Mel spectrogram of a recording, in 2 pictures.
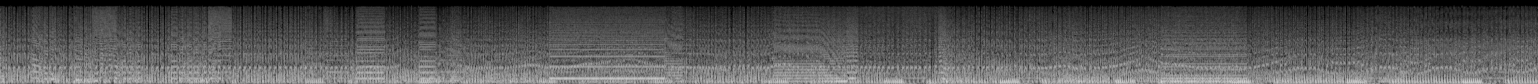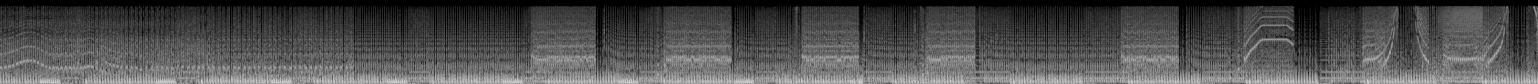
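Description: Homemade Atari Punk Console synth circuits, with added fuzz and a step sequencer, playing buzzy square-wave tones. Stepped pitch sequences give way to wobbling pitch glides as the knobs are turned; from about two-thirds through, a steady chopped pulse sets in, with a quick rising-and-falling whistle near the end.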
